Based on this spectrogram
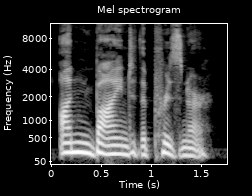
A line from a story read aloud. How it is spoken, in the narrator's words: cried Bug Jargal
